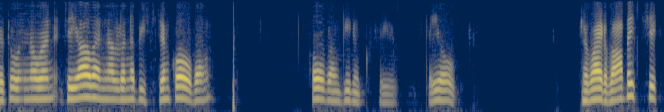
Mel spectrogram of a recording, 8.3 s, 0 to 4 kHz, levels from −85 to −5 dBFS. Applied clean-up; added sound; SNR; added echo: neural separator model SepFormer WHAMR!.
